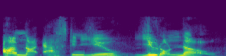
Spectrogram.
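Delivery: put-on slow, dismissive kid voice; a small boy brushing him off, drawn out; boy walking past the snack dad, slow and dismissive; little boy. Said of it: "he goes".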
